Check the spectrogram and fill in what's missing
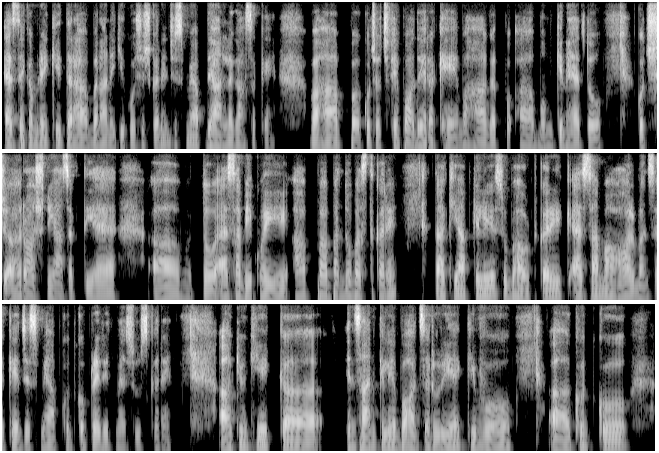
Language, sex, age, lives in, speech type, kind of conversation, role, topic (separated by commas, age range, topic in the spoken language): Hindi, male, 30-34, India, conversation, advice, advisor, मुझे प्रेरणा बनाए रखना मुश्किल लगता है, मैं कैसे लगातार काम कर सकूँ?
